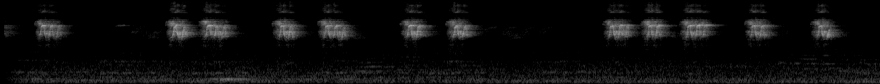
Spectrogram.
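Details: House sparrow, called goreya, chirping in short, bright, high notes, often in pairs, about a dozen chirps over nine seconds above a faint low hum.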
